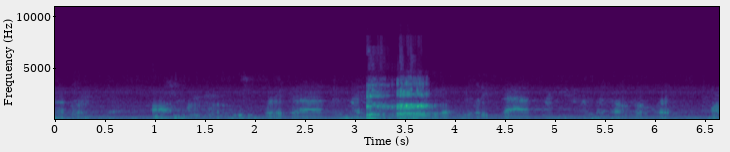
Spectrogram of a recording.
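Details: Really long burps: drawn-out, voiced belching with a loud burst midway, over low background talk.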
